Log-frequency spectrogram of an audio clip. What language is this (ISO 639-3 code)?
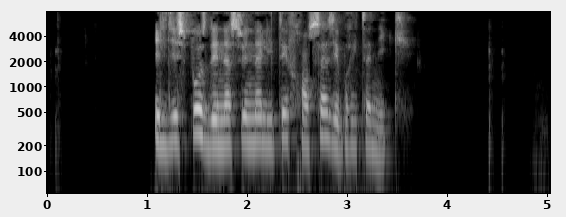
fra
